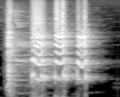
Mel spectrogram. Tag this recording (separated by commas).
Laughter, Human voice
